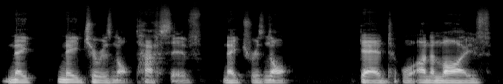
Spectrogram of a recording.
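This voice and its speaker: Low-voiced reflective man. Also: steady tone, unhurried, no echo, clean studio sound. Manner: reflective, thinks aloud with restarts. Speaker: podcast guest, conservation worker. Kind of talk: casual conversational interview.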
